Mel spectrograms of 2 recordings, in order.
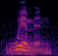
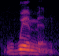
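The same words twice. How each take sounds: First: The stress is on the first syllable. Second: The stress is on the first syllable.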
